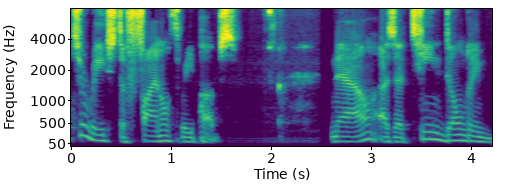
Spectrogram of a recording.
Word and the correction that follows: teetotaling: dude, oh, did I say that right? Teetotaling. – Yeah, yeah, he's a teetotaler, which means he doesn't drink anymore.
